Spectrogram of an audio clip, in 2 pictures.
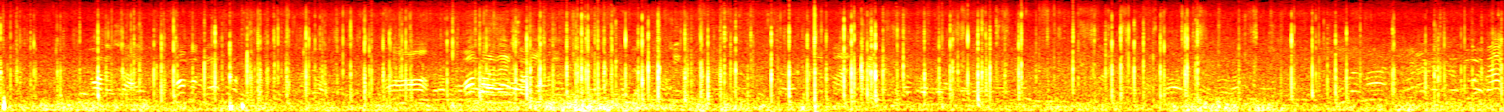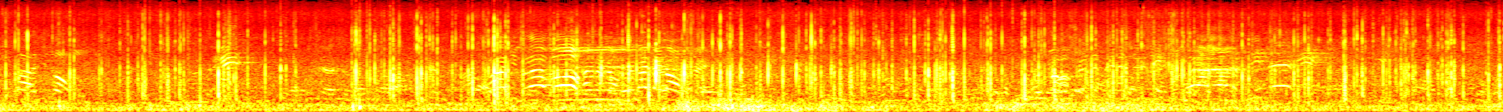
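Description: Live pitch sound of an amateur football match: players shouting to one another a few times, over a steady patter of running footsteps on artificial turf.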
